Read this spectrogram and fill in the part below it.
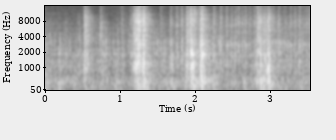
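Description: A mountain bike derailleur on an Orange Five shifts onto the largest sprocket, heard as quiet ticking and ratcheting clicks of the chain and freewheel, building into a few louder clattering bursts, close up with no speech.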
